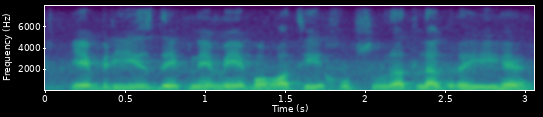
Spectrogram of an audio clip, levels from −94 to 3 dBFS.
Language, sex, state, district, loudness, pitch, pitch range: Hindi, female, Bihar, Kishanganj, -24 LUFS, 215 Hz, 200-235 Hz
